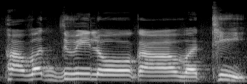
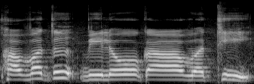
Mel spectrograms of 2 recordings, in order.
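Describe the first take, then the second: First: The two words run together as one word. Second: The two words are said as separate words.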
